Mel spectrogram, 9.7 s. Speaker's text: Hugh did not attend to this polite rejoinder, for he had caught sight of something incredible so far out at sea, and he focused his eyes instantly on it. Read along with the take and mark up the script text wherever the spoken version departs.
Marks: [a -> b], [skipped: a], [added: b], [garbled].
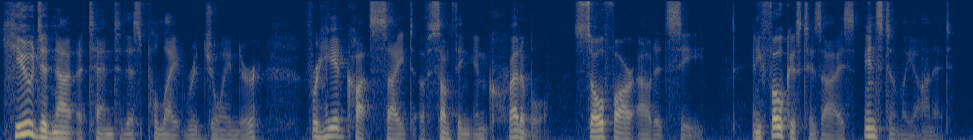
Hugh did not attend to this polite rejoinder, for he had caught sight of something incredible so far out at sea, and he focused his eyes instantly on it.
